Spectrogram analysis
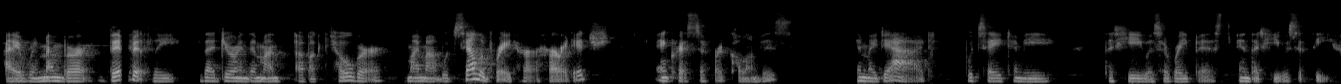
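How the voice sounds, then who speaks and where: A woman from Chile, a school superintendent, giving an earnest, measured personal talk on a video call. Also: deep voice, fairly even intonation, gravelly, pushed and bright, poor audio. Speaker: executive superintendent. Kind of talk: personal speech at a community board meeting.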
